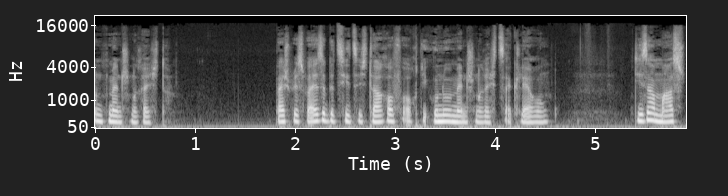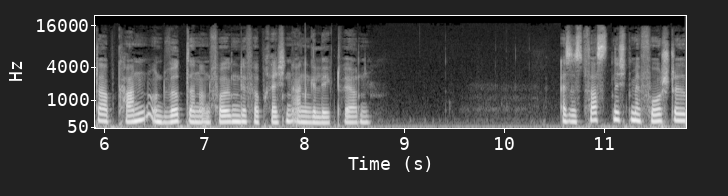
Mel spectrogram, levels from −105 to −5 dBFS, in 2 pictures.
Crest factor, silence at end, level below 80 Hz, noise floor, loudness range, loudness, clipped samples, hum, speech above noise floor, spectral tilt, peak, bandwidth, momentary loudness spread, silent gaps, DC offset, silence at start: 18 dB; 0 s; -40 dBFS; -47 dBFS; 5 LU; -20 LUFS; under 0.1%; none; 28 dB; -5 dB/octave; -4 dBFS; 16.5 kHz; 8 LU; none; under 0.1%; 0 s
